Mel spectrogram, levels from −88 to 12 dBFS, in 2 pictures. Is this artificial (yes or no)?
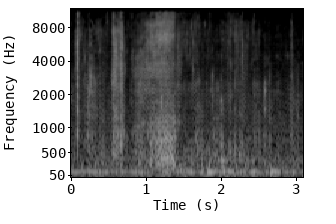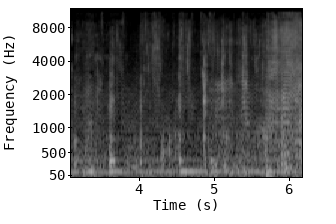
yes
